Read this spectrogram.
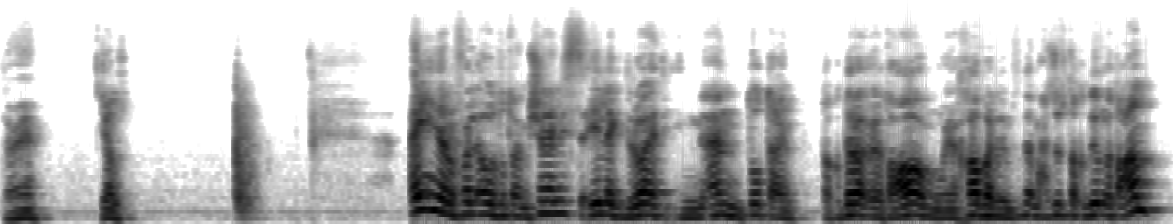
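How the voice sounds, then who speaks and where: A man's voice: high voice, racing. A man with an Egyptian accent teaching a religious studies lesson, drilling students with repeated questions and answers and casual, playful asides. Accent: Egyptian Arabic.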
